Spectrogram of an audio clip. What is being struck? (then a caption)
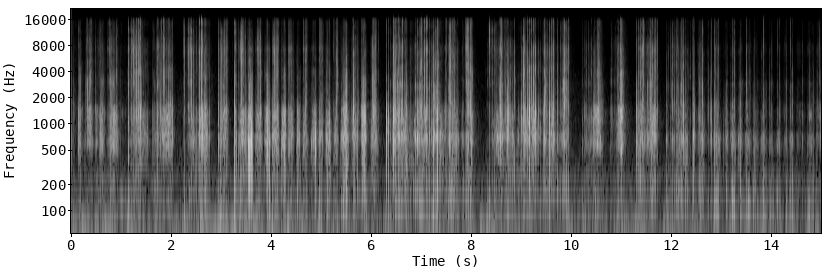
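Small croc-textured leather purse. Long nails scratch the top and side of a small, hollow croc-embossed leather mini purse held on its side. The result is dense, rapid bursts of dry, rasping scratches broken by brief pauses, centered in the midrange with little low end. The scratching grows softer and thinner toward the end.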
